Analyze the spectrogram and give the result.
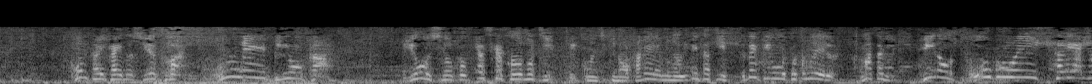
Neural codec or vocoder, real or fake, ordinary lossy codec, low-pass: codec, 44.1 kHz, 2.6 kbps, DAC; fake; MP3, 24 kbps; 7.2 kHz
